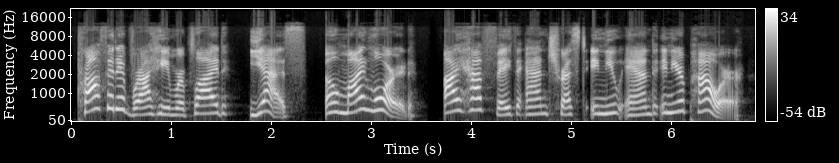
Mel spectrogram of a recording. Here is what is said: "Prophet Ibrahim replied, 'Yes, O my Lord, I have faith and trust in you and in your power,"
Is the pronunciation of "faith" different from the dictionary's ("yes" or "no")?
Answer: no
